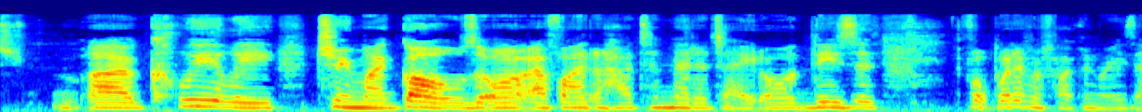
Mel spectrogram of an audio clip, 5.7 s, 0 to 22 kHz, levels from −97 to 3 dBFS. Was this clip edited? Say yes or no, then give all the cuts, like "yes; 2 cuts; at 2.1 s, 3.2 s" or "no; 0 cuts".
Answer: no; 0 cuts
